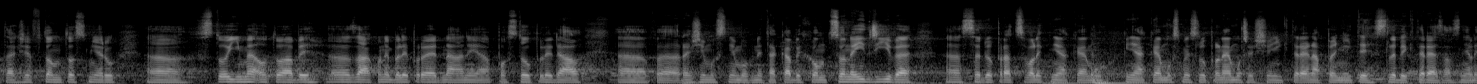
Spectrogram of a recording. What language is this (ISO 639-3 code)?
ces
